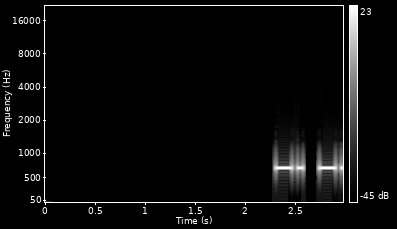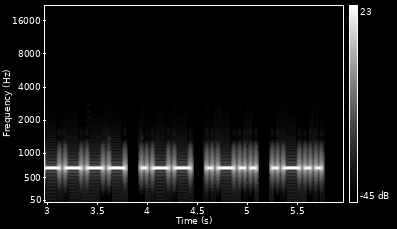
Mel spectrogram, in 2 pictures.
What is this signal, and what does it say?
Morse code, heard as a keyed tone, about 22 wpm, 700 Hz. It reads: N0WLL
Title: USA Call Signs - 5 Characters - 22wpm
